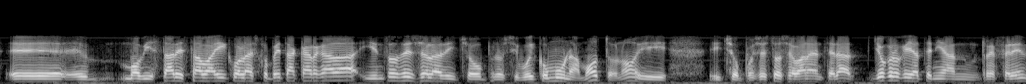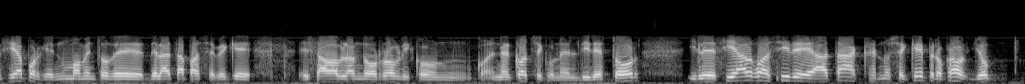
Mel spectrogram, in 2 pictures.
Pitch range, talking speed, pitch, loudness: 125-165 Hz, 210 wpm, 135 Hz, -13 LUFS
